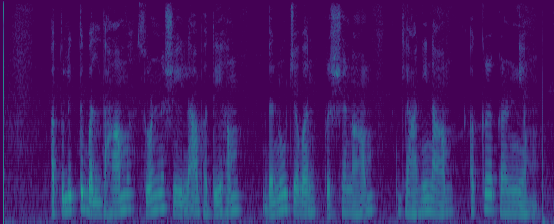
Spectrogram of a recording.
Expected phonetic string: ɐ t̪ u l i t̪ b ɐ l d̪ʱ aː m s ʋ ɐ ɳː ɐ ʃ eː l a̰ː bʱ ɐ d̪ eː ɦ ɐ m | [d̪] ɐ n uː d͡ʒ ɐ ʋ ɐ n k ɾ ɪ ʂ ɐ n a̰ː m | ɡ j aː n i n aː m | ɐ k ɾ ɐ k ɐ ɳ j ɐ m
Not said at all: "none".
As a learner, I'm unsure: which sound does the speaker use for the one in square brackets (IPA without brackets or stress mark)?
d̪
